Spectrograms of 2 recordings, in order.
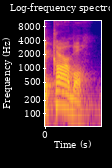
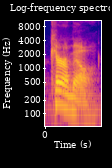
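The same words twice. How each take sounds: First: Caramel as KAR-mel, two syllables. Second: Caramel as KARE-uh-mel, three syllables. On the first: Showing viewers his own way, two-syllable caramel. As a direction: squeeze caramel into KAR-mul. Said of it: "Two syllables". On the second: Asking viewers how they say it, three-syllable caramel. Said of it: "I say caramel". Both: Shown as a demonstration.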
